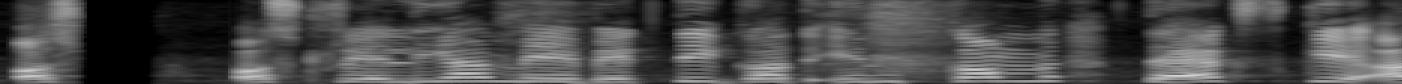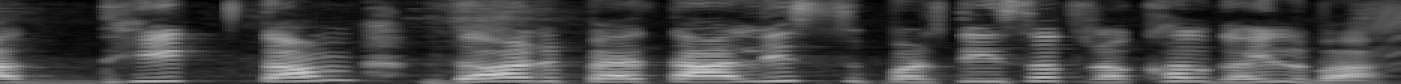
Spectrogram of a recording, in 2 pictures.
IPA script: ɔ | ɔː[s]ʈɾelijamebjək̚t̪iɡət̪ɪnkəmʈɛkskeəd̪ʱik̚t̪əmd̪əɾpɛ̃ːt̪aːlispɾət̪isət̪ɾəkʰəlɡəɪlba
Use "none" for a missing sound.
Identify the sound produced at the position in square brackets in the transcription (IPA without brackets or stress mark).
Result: s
